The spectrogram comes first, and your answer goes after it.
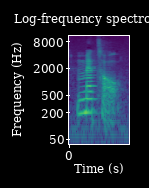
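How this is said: It is said with a British accent. "British says"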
